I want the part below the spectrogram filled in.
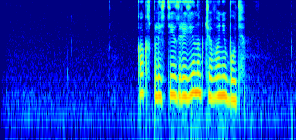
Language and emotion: Russian, neutral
